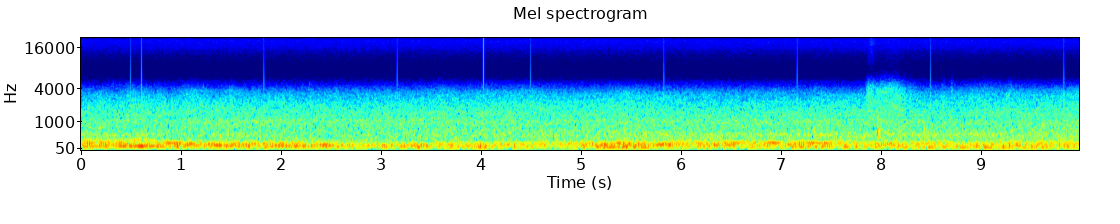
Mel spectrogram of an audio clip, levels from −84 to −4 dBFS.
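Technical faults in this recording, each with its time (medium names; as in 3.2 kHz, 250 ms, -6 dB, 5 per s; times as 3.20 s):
tick 45 rpm -18 dBFS
0.60 s: pop -14 dBFS
4.02 s: pop -9 dBFS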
